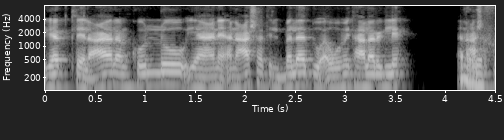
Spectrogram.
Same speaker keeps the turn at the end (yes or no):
yes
